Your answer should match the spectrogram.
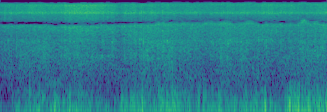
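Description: Skis hissing over snow with wind rumbling on the camera's microphone as a skier heads downhill, getting louder as speed picks up.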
